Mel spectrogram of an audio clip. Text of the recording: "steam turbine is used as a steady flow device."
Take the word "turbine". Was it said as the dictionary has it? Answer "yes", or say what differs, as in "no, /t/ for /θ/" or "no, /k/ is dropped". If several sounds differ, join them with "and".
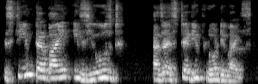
yes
